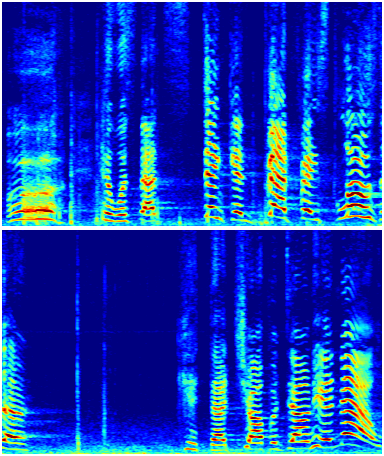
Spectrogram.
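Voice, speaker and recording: A woman's voice: extremely high pitch, sing-song, slow, pushed and bright, slight background noise, full character voice. A woman playing a manic, bratty young supervillain gang boss in a video game, theatrical and taunting. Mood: furious, bossy. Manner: taunting, theatrical, sing-song.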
